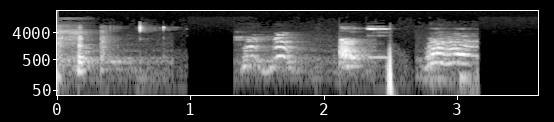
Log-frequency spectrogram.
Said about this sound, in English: Barking there. My dog wants to be on the podcast. His name is Otis. He says, woo, woo, woo, woo.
